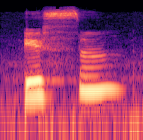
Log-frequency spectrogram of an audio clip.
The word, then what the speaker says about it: اسم: But I would like you to pronounce in Arabic. harf, ism, fi'l.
